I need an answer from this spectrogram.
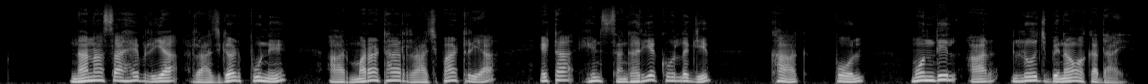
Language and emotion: Santali, neutral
